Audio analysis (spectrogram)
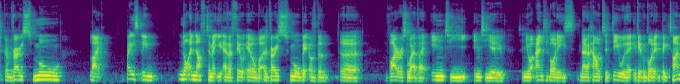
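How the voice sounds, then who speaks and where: A man's voice: on the low side, normal speed, fairly bright tone. A young man chatting casually on a live stream, rambling between topics and thanking viewers. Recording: roomy sound with faint music.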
